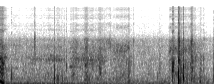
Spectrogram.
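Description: A faint hiss with a few scattered clicks, then a brief cluster of sharp knocks and clicks about three and a half seconds in.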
